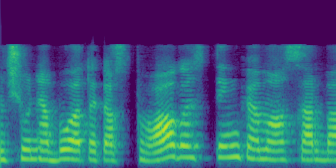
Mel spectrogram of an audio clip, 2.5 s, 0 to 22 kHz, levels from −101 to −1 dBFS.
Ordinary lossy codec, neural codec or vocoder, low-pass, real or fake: AAC, 32 kbps; codec, 16 kHz, about 1 kbps, DyCAST, with the encoder's durations; 7.2 kHz; fake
